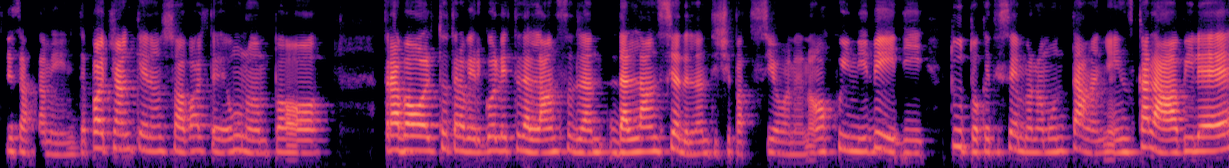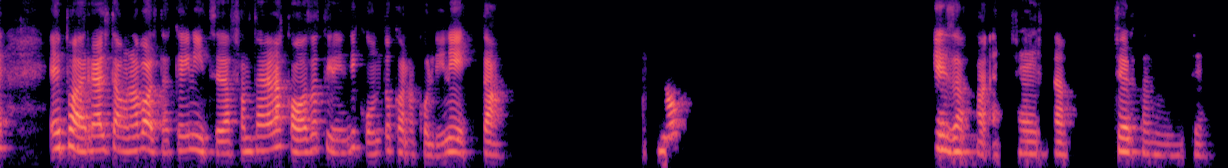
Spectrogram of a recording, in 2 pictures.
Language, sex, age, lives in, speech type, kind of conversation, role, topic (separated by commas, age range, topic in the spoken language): Italian, female, 40-44, Germany, conversation, podcast, guest, Come reagisci quando qualcuno non rispetta i tuoi limiti?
